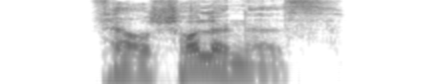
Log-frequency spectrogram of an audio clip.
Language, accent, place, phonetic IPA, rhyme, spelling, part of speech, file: German, Germany, Berlin, [fɛɐ̯ˈʃɔlənəs], -ɔlənəs, verschollenes, adjective, De-verschollenes.ogg
- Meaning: strong/mixed nominative/accusative neuter singular of verschollen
